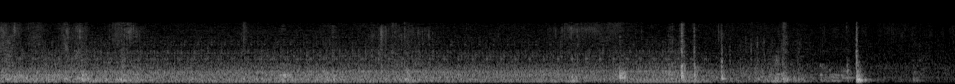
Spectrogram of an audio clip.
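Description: Safari vehicle's engine running as it creeps forward over rough ground, with scattered knocks and rattles from the body, then a sharp knock near the end as the engine is switched off and the drone stops.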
